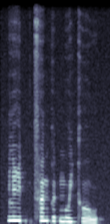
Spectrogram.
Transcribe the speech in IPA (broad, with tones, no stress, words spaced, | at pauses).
liː˧t̚ɪ˧k̚t͡sʰɐ˧nkɵ˨t̚ ŋuː˨jkʰo˨˩w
